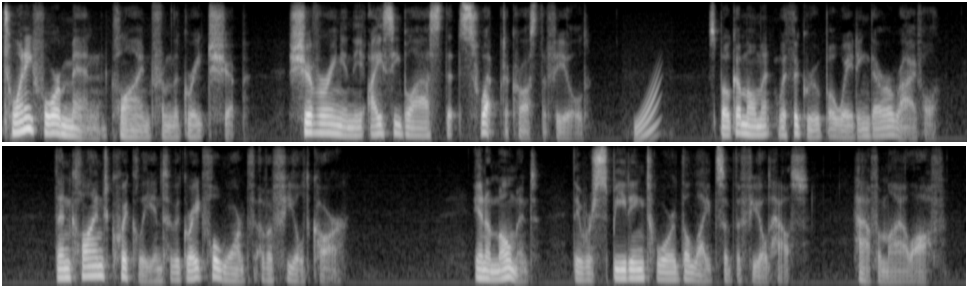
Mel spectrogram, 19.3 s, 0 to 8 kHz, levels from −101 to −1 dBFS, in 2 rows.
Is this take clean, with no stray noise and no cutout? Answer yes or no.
no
